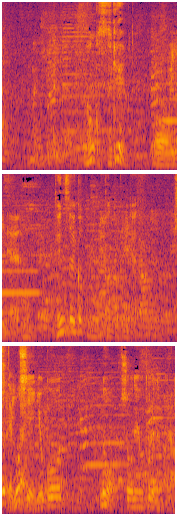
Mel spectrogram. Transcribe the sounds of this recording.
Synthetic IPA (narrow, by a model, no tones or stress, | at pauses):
nãŋkasɨɡʲe̞ːmit̪a | aːiːnḛɯ̃ | t̪ẽ̞ɰ̃saikako̞nokãnt̪o̞kɯ̟mʲit̪aina | d̪̥at̪ːe̞mo̞ɕiɾʲjo̞koː | no̞ɕo̞ːnẽ̞ɰ̃o̞t̪o̞ɾɯ̟nãt̪ːaɾa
